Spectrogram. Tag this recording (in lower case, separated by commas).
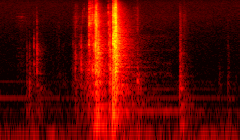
microwave oven, domestic sounds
